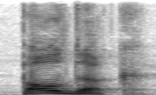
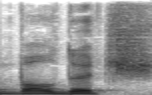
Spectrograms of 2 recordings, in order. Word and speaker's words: Bolduc: New Hampshire police officer pronounces his name as Bolduc. No Bolduc. It's not, they don't retain any Central European or Slavic pronunciation of it.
